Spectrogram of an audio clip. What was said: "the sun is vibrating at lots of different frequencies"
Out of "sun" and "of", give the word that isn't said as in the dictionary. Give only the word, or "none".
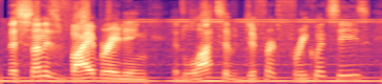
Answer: none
